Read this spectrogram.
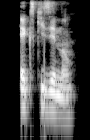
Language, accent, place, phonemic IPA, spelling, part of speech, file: French, France, Lyon, /ɛk.ski.ze.mɑ̃/, exquisément, adverb, LL-Q150 (fra)-exquisément.wav
- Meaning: exquisitely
